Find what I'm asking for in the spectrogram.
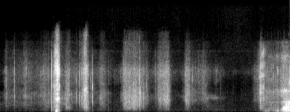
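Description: Dead branches snap in a dense thicket of tall cogon grass. Close, dry crunching and crackling bursts come in irregular clusters separated by short silences.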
